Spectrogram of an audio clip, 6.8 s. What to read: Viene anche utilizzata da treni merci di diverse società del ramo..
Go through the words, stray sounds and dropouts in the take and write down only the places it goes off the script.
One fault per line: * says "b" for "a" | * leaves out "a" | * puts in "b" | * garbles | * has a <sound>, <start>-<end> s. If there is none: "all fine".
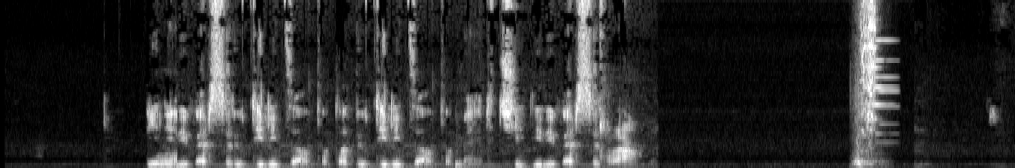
* says "diverse" for "anche"
* says "utilizzata" for "treni"
* leaves out "società del"
* has a whoosh, 5.7-6.0 s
